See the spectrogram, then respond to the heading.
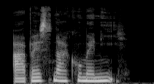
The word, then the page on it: arbejdsnarkomani: ˈɑːbɑjds-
